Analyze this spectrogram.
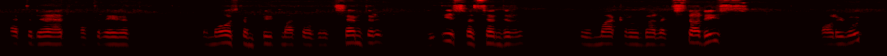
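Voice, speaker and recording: The speech moves at a moderate pace with long, frequent pauses and fairly even intonation, recorded dry and close with no echo. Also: man, high pitch for a man. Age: 90s. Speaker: macrobiotics teacher. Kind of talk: casual monologue to camera. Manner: halting, with fillers.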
